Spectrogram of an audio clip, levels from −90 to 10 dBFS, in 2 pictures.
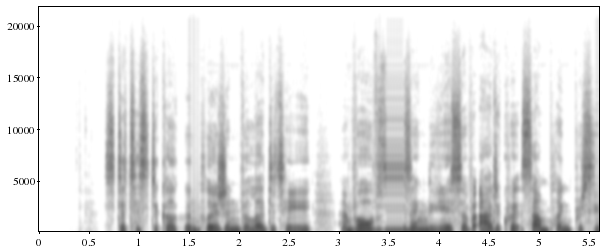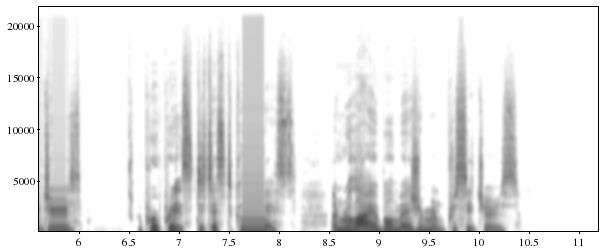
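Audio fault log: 1.41–1.66 s, 3.40–3.70 s, 5.53–6.00 s, 7.64–7.94 s, 9.80–9.86 s: Bluetooth stutter. Packets arrive late or are lost. The receiver replays short slices, causing a machine-gun buzz. The sound then resumes further on.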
